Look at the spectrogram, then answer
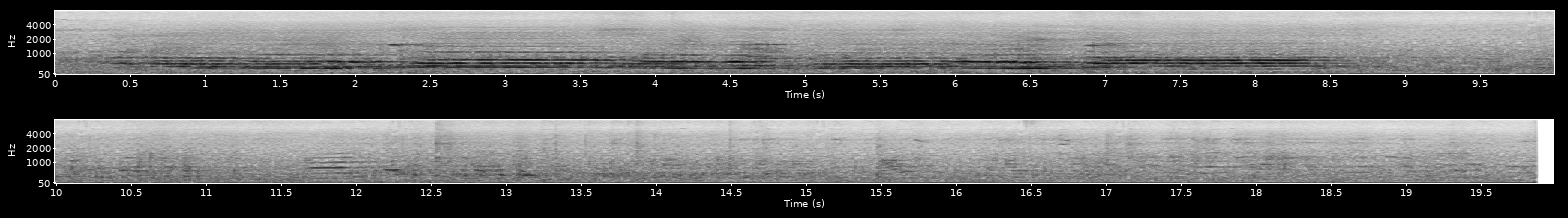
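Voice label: chennai central railway station, announcements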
